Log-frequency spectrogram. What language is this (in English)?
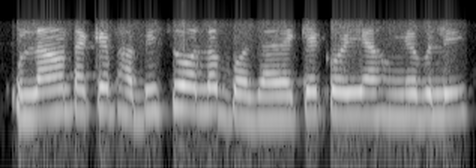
Assamese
